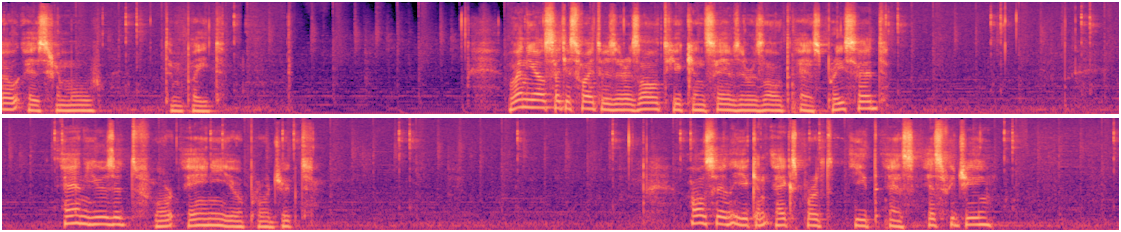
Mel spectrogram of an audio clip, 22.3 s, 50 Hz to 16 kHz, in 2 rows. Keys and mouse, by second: 1.0 middle click, 2.0 click, 2.6 middle click, 2.9 click, 3.0 middle click, 3.3 click, 3.5 middle click, 3.8 click, 3.9 middle click, 4.3 click, 22.0 middle click.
